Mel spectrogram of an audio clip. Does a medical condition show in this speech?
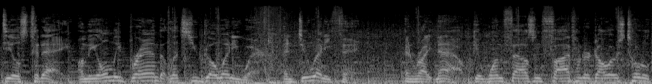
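No.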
